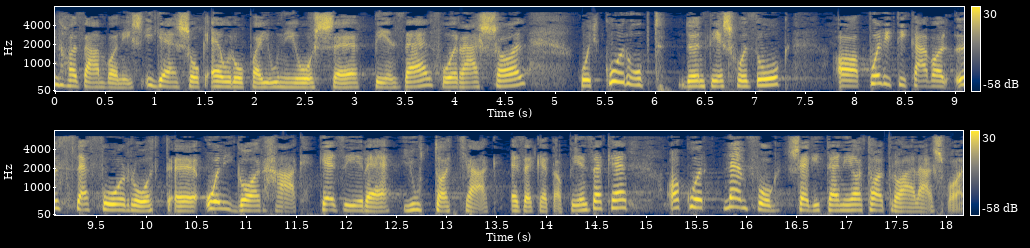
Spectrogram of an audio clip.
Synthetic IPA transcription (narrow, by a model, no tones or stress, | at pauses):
nɦɒzaːmbɒniʃiɡɛnʃo̞kɛuɾoːpɒjiuːnioːʃpeːnzɛlfo̞rːaːʃːɒlho̞cko̞rupt̪d̪ø̞nt̪eːʃho̞zoːk | ɒpo̞lit̪ikaːvɒlø̞sːɛforːo̞t̪ːoliɡɒrhaːkːɛzeːɾɛjut̪ːɒcːa̰ːkɛzɛkɛt̪ɒ̰peːnzɛkɛt̪ʔɒkːo̞rnɛɱfo̞ɡʃɛɡiːt̪ɛniɒt̪ɒlprɒaːla̰ːʒbɒ̰n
